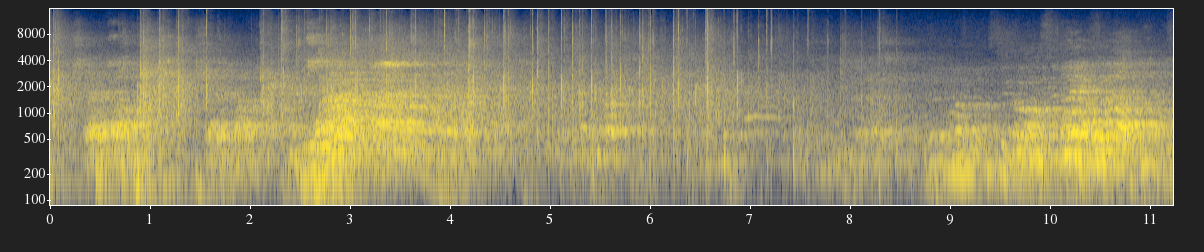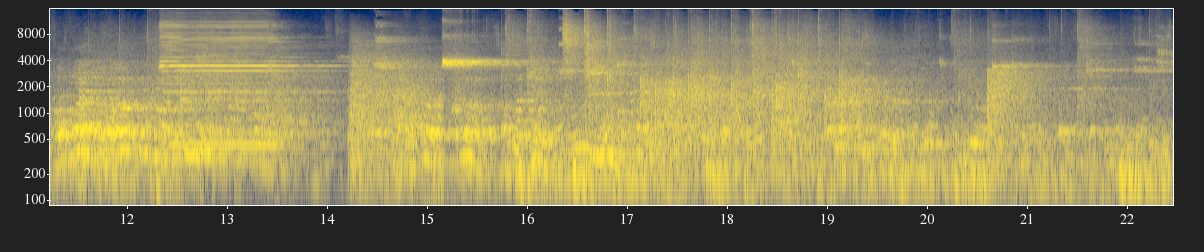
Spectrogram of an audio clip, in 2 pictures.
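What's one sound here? Basketball shoes squeak on a gym floor.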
